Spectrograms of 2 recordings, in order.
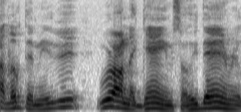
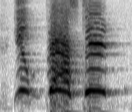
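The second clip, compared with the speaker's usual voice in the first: very high-pitched, loud, squeaky taunting voice; 7 dB louder than usual. Retelling a gaming friend's favorite word, imitating a friend's high-pitched voice. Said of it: "we make fun of his high-pitched voice while he said it".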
